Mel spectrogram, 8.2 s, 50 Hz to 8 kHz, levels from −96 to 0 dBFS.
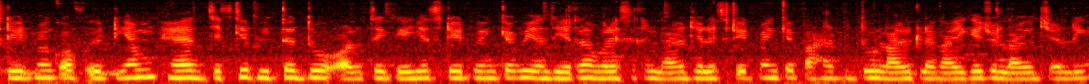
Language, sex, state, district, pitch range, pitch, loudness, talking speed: Hindi, male, Chhattisgarh, Korba, 185-205 Hz, 195 Hz, -29 LUFS, 280 wpm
